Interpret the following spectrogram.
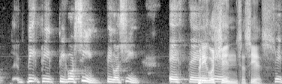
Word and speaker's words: Prigozhin: el grupo Wagner y el señor, ¿cómo se pronunciará? Prigozhin, él, Prigozhin, así es.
